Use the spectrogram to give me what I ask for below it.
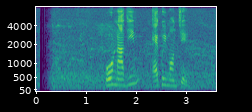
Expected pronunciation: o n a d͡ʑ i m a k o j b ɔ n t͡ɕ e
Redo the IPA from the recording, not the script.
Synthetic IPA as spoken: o n a d͡ʑ i m ɛ k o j m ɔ n t͡ɕ e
